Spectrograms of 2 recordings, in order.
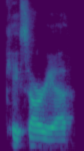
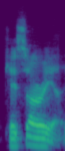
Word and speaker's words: Caesarea: Remember the Israeli pronunciation, because it's Caesarea. – Very good. Caesarea. Yeah, so it's a hard K.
